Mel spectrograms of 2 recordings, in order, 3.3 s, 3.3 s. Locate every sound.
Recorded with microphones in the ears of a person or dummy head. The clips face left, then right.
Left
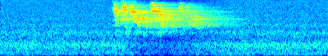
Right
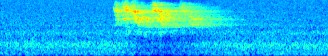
1.1 s a bird: 80° left, 7 m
